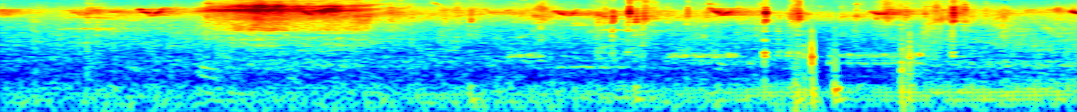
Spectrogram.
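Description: Quiet forest ambience: a short high chirp repeating about once a second over a low steady rumble, with a brief hiss about two seconds in and a few sharp clicks near six seconds in.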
